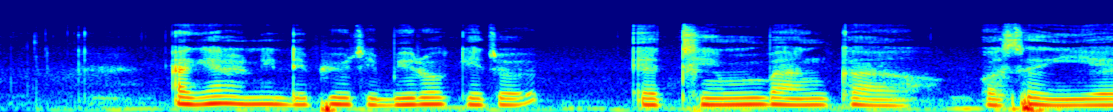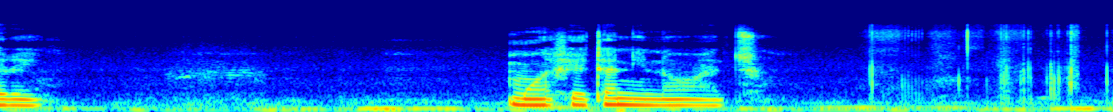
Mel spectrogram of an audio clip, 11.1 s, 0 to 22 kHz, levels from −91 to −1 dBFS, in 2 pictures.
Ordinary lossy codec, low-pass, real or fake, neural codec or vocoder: none; 9.9 kHz; real; none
